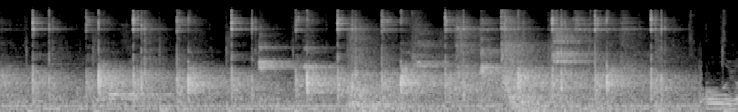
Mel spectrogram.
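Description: Table tennis rally with quick, evenly spaced clicks of the ball striking paddles and bouncing on the table, sharp and close, with a faint voice murmuring in the background.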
